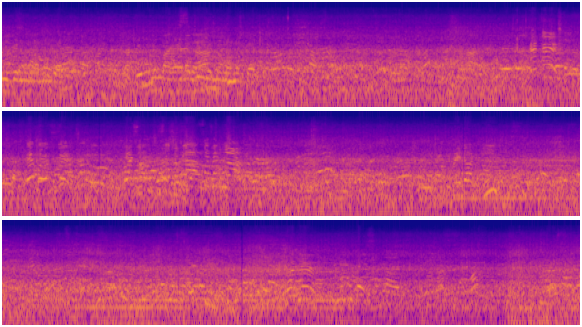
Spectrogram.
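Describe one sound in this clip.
A crowd of people talks and shouts outdoors.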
